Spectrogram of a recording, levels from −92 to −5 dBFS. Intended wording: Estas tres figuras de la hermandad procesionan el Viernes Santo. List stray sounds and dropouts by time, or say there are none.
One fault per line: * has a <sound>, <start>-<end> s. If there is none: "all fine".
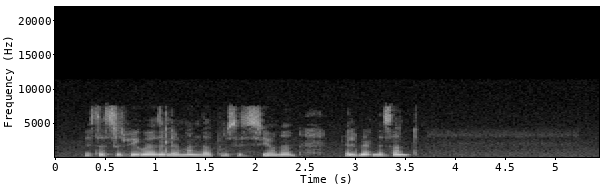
all fine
